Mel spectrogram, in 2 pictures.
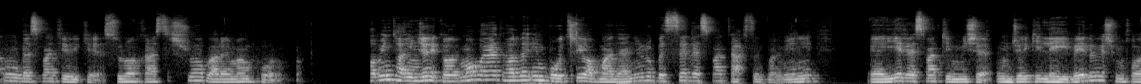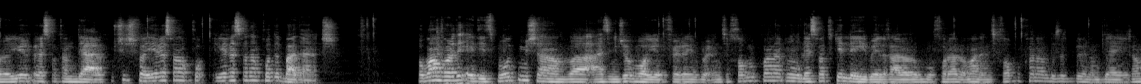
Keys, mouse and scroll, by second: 0.0-1.3 scroll down 2, 1.3-2.4 middle drag, 2.4-3.2 scroll up 1, 3.2-5.1 shift+middle drag, 5.7 KP_1, 6.4-7.9 scroll up 1, 7.9-9.2 shift+middle drag, 9.2-15.8 drag, 15.8 Tab, 17.4 z, 18.3-22.8 drag.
